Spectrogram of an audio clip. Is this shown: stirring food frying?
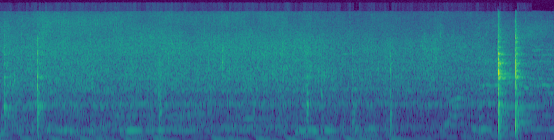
yes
